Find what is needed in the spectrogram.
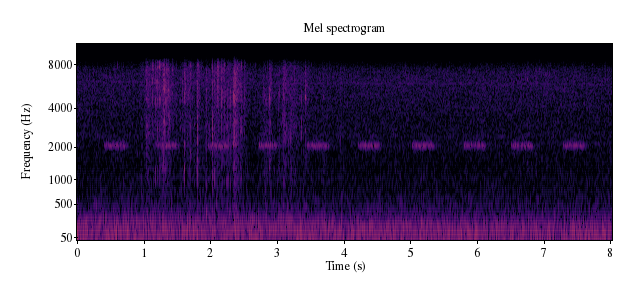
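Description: Crackling rustles of dry leaves and debris, heard close up, as a striped skunk moves about the camera from about one second in to about three and a half seconds in. Under it runs a steady low hiss and a short high chirp that repeats a little more than once a second.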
